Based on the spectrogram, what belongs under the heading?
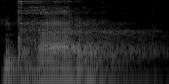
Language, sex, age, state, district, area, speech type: Hindi, male, 18-30, Bihar, Samastipur, rural, read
